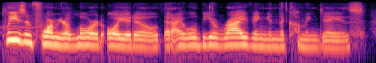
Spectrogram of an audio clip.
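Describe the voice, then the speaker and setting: A woman acting as a defiant young nun with a medium-pitched voice. She is proud and commanding, speaking emphatically as in a staged drama. Faint music plays behind her. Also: fairly quick, a little mellow, lightly acted. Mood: curt, guarded. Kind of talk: dramatic script reading.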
